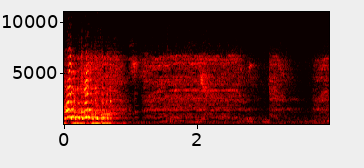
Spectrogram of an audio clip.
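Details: Newborn kittens born in May to Lady Ginger, a ginger mother cat, crying while she feeds them; one loud, strained, harmonic mew lasting under a second opens the clip, followed by soft breathy rustling.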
